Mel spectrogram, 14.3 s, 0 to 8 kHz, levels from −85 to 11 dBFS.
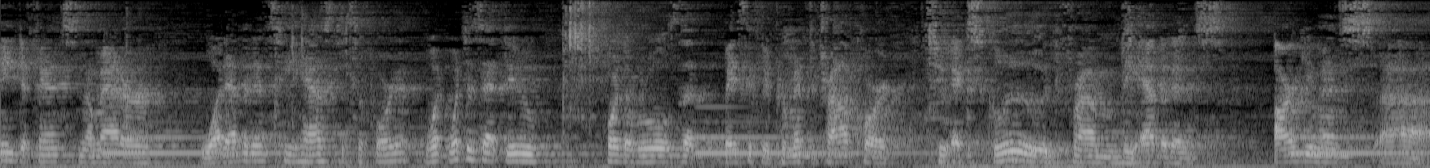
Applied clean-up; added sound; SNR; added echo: none; Bass guitar; 10 dB; reverberation time 2.8 s.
